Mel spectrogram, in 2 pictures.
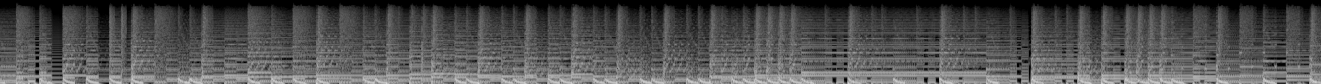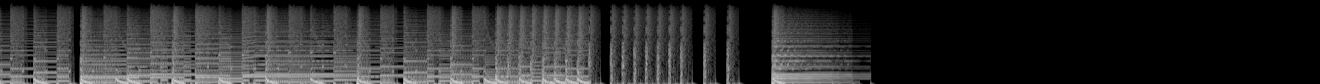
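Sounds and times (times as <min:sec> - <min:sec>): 
chiptune cover: 0:00.0 - 0:19.2, 0:21.0 - 0:22.0.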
